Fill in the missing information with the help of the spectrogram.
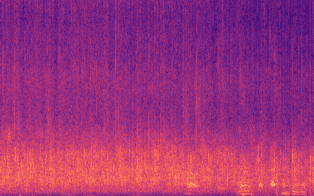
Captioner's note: applause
